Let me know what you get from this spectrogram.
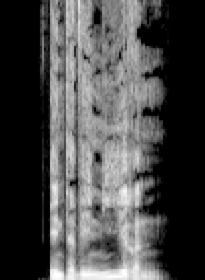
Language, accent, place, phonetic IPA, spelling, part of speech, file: German, Germany, Berlin, [ɪntɐveˈniːʁən], intervenieren, verb, De-intervenieren.ogg
- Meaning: 1. to intervene, to intercede 2. to intervene, to interfere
